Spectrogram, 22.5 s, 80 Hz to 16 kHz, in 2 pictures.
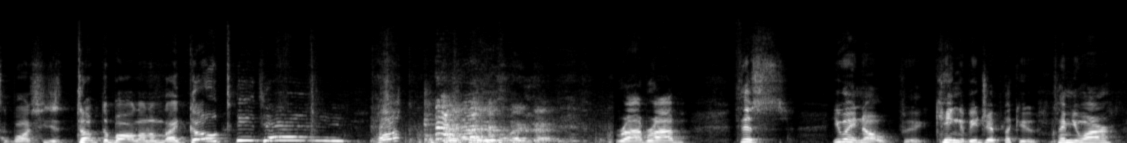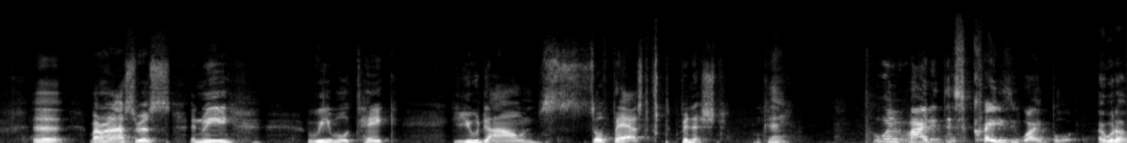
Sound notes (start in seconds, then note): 3.8 laughing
